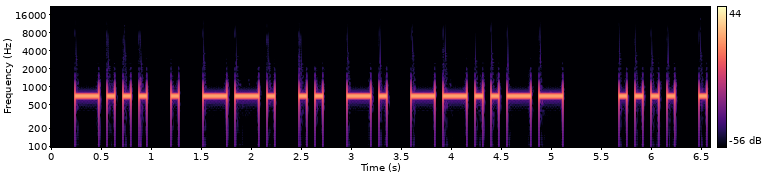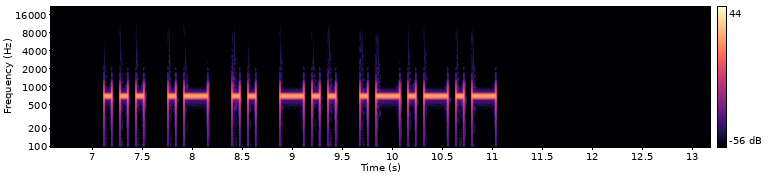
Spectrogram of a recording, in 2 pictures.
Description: Morse code, heard as a keyed tone, about 15 wpm, 700 Hz. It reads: BEGIN, HE SAID.
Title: Sentences from Top 1000 Words - Review Part 1 - 15wpm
